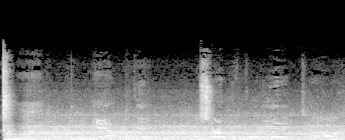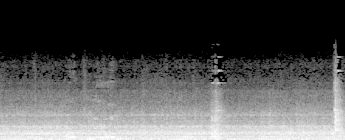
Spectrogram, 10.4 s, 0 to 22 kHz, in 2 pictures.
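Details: Axelson 14x30 heavy-duty gear head lathe with AW68 hydraulic oil in the headstock, started and run through its speeds: a loud, steady gear whirr with constant mesh hum and a few light handling clunks. A noisy but sound gearbox, normal running.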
